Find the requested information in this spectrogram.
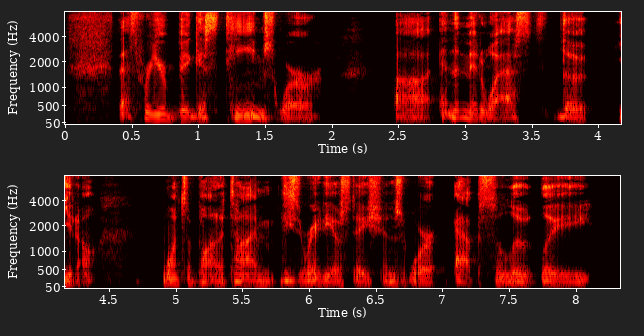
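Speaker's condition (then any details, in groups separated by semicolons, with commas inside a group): Vocal cord surgery; vocal cord surgery by ear nose and throat surgeon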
